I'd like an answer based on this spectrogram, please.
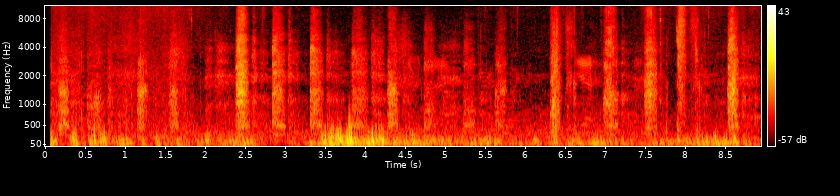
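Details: Black Labrador Retriever, female, hiking through deep snow in Utah for exercise, panting in quick, uneven breaths with crunching footsteps in snow and a brief low voice midway.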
